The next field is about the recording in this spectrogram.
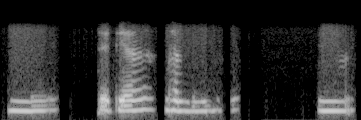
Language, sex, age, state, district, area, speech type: Assamese, female, 18-30, Assam, Lakhimpur, rural, conversation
